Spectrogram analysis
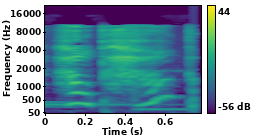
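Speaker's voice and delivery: high-pitched cry for help; urgent plea. A narrator's reading. Boy calls police for help.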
